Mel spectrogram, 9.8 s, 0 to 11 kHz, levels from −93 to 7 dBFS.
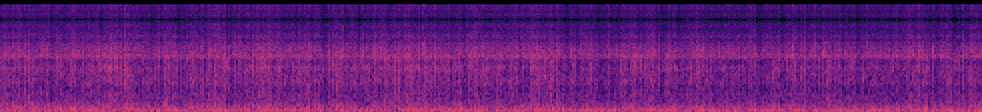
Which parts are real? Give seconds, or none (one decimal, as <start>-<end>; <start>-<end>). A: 0.0-4.9; 5.5-9.8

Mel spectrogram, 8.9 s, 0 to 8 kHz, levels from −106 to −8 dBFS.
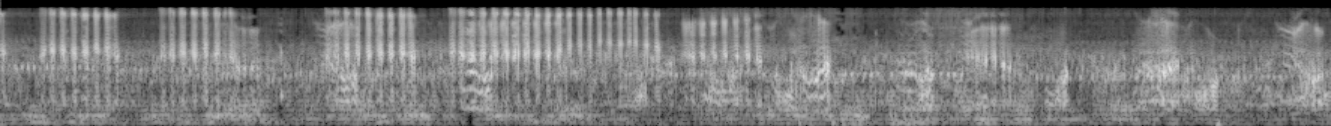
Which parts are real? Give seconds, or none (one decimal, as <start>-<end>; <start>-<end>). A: none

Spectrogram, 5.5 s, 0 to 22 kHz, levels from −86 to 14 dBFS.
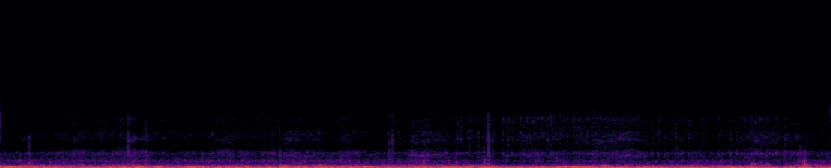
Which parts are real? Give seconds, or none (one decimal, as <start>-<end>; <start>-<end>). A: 0.0-5.5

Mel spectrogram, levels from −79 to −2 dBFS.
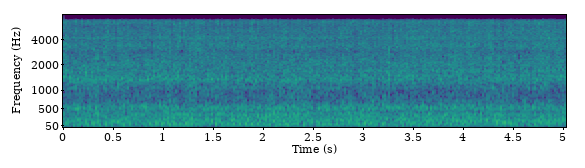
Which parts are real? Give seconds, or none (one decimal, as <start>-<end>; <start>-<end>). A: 0.8-2.1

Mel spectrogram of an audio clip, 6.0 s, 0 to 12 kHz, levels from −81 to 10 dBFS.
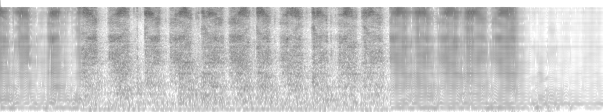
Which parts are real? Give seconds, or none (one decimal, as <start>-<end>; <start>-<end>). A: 0.8-3.9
